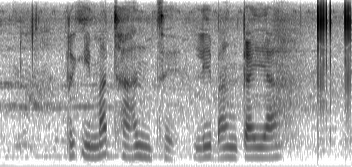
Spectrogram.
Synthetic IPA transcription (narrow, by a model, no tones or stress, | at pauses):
rɪʔɪmatʰan̩t͡sʰɛ | lɪbaŋ̩kʼaja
